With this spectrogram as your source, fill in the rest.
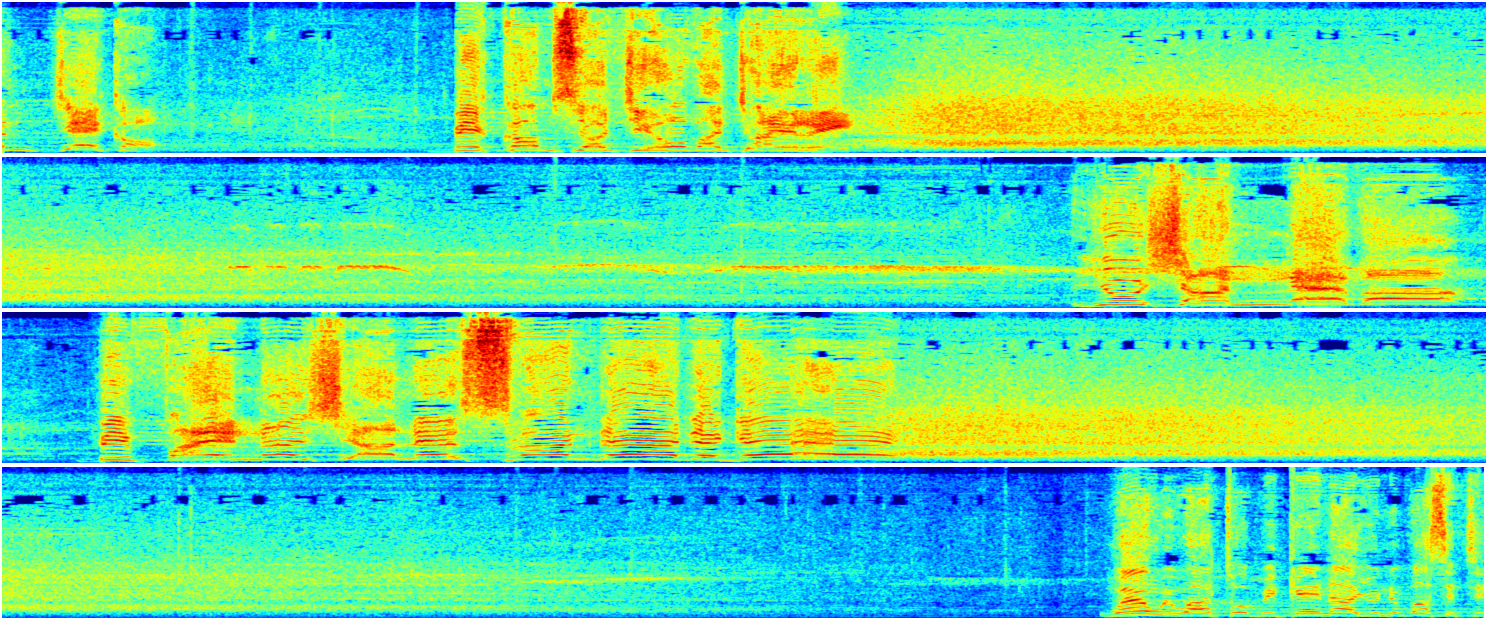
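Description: A man preaches loudly and with animation through a microphone, his voice ringing in a large echoing hall.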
